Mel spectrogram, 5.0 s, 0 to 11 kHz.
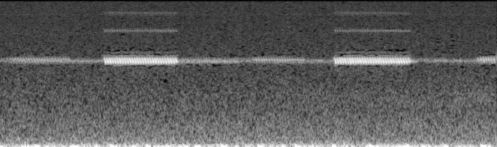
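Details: Summer-night cricket captured on a Zoom H5, holding a thin, continuous high trill that swells into two louder ringing bursts about two seconds apart, with soft low background hum underneath.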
